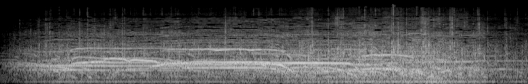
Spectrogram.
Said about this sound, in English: Their fans gave them a warm welcome when they returned to Raleigh.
